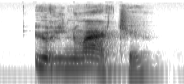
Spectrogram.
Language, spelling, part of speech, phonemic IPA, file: Dutch, urinoirtje, noun, /yriˈɱwarcə/, Nl-urinoirtje.ogg
- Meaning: diminutive of urinoir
